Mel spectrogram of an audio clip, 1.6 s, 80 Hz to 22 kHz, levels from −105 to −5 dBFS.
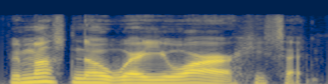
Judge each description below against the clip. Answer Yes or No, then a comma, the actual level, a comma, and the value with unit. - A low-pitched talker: Yes, low, 125 Hz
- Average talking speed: No, fast, 295 wpm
